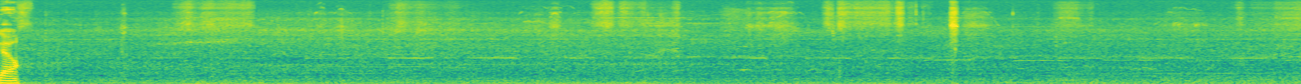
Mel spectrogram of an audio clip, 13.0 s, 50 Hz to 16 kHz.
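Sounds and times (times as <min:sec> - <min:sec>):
diesel engines humming: 0:00.0 - 0:13.0
vehicle reversing alarm beeping: 0:00.0 - 0:13.0.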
